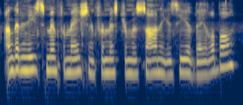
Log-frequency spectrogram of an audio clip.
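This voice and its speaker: An earnest, devout woman doctor in a storybook, played by a female reader. She speaks in a slightly low voice and is effusive and encouraging with whoever she addresses. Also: steady tone, quick pace, close to an everyday voice. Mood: businesslike.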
